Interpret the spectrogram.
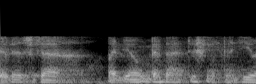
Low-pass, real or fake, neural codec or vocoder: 3.6 kHz; fake; codec, 16 kHz, 0.5 kbps, FunCodec, trained on LibriTTS, 25 frames a second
